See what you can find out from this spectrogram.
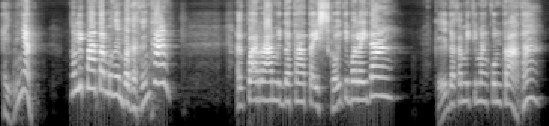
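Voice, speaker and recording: Radio drama role: protesting Ilocano spouse played by a woman, fairly high, sharp voice, exclamatory and querulous. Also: very animated, normal speed, long pauses. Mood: defensive.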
